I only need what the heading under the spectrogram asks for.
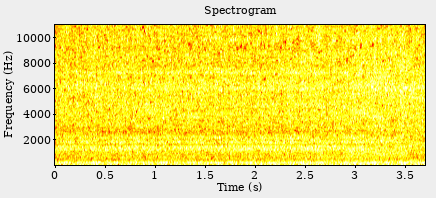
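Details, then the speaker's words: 300,000-mile 1996 Ford truck warming up after sitting, fan broken, may need coolant top-off: uneven, lumpy idle with irregular low chuffing about 3–4 a second like a misfire, smoothing as it picks up cylinders; timing is in doubt, cause unconfirmed. "Well, it sounds like it's picking up some extra cylinders as it sits here and warms up."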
